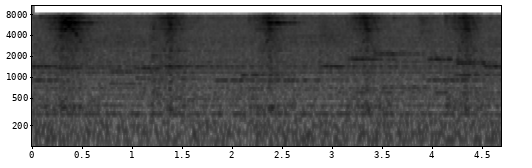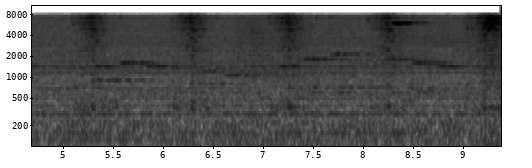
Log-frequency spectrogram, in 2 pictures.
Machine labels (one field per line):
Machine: slide rail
